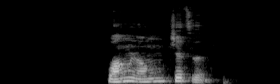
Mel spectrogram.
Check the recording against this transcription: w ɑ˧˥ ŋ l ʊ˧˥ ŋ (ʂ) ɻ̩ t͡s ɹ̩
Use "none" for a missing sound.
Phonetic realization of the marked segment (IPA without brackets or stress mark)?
ʈ͡ʂ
